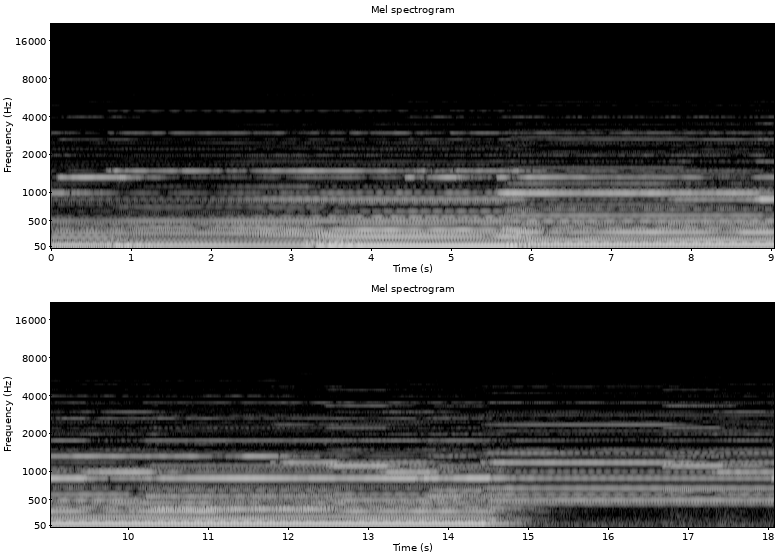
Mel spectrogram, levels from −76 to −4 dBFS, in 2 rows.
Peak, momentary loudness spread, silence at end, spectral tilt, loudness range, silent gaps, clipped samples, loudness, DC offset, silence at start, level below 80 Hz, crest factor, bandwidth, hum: -12 dBFS; 8 LU; 0 s; -9.5 dB/octave; 4 LU; none; under 0.1%; -26 LUFS; under 0.1%; 0 s; -28 dBFS; 12 dB; 5.2 kHz; none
